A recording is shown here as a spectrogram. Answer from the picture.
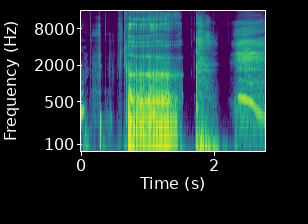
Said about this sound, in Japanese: チンポをしこってしこってしこりまくって、両耳から聞こえる下品なゲップと一緒に射精したいですよね。ほらほら、お兄さんの大好きなおかず用ゲップだよ。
